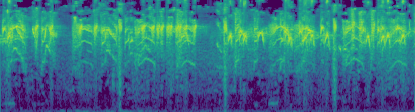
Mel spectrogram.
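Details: A lure for all sunbird types: dense, shrill, high twittering from many chirping voices, with arched slurred notes below and brief dips near one and three seconds.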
